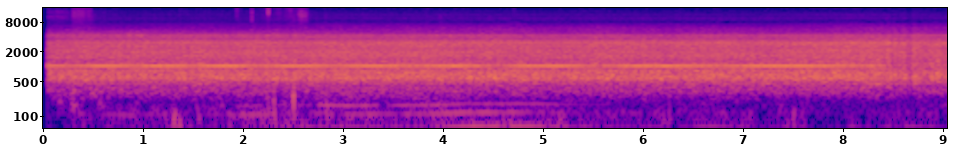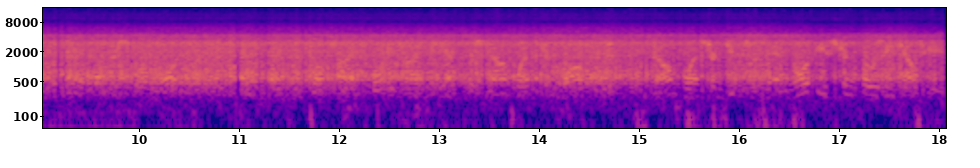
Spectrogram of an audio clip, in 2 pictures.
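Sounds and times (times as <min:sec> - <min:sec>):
steady high alarm tone: 0:00.1 - 0:08.4
radio hiss: 0:00.1 - 0:18.0.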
